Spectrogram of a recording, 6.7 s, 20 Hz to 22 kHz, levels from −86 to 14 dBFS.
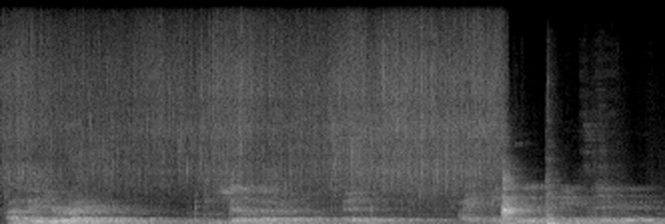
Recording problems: room echo; strong; dies away in 2.7 s
off-mic speech; far
household noises; loud; throughout; 2 dB below the speech

